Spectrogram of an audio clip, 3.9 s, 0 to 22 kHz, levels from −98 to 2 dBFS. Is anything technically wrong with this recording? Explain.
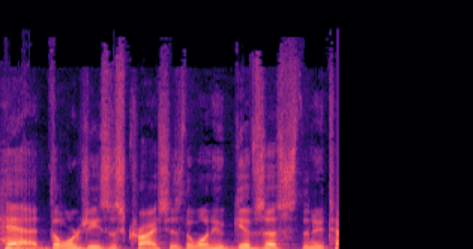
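Yes, it has a cut-off end. At 2.81 s the speech stops dead mid-sound and drops straight to digital silence for the remaining second or so, with no natural decay. The final stretch of audio was never written out, so playback simply runs off the edge.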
